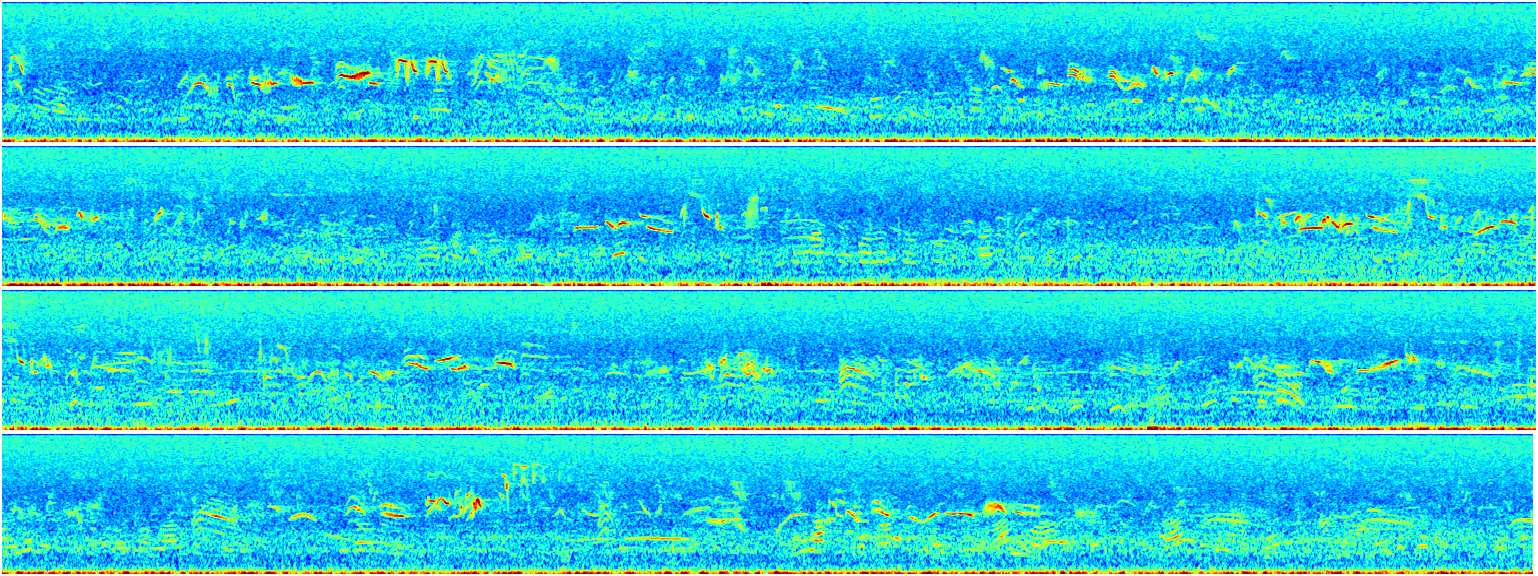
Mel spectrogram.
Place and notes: Klil, Israel - village spring sunset
the pretty village is all green in the spring blossom. sunset from uphill. far away people, all sort of birds, and surprised hikers pass by.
